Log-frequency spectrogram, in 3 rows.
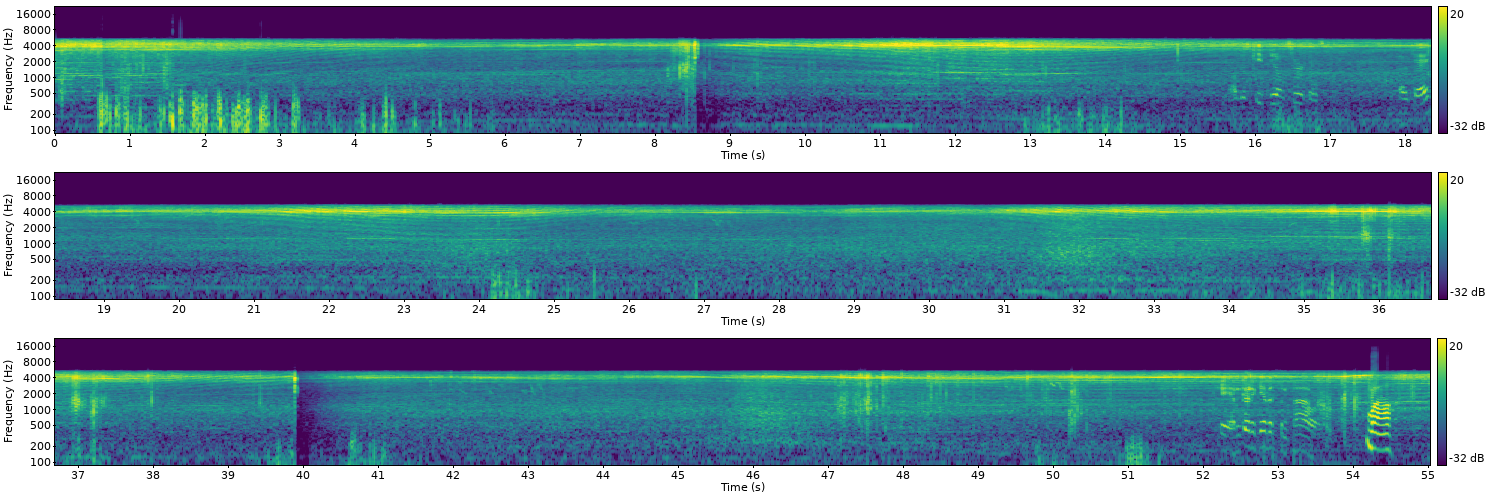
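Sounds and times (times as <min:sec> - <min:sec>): model plane motor whine: 0:00.0 - 0:55.0.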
